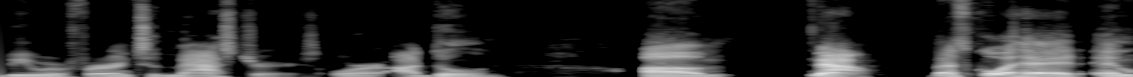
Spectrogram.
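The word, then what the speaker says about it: אדון: In the Obari, it's pronounced Adun, Adunim.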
